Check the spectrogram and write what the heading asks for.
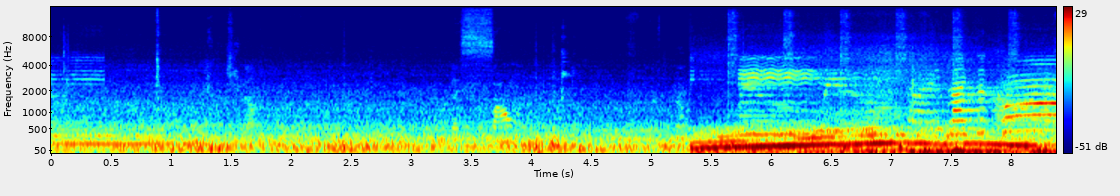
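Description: Engine and road noise inside the cabin of a 2006 Suzuki Swift Sport on the move. About five seconds in, a much louder sound cuts in suddenly: a voice over a pitch that rises and then falls.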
